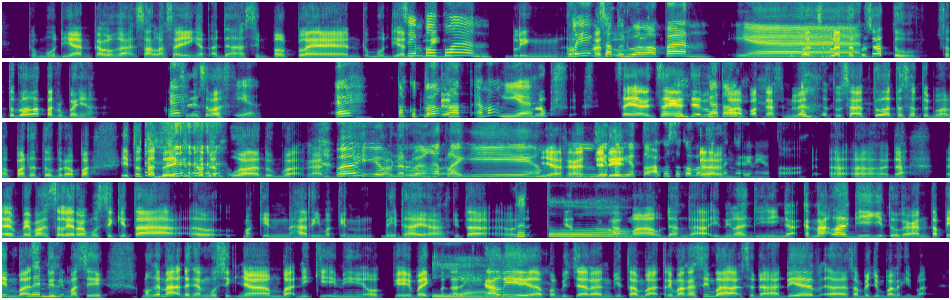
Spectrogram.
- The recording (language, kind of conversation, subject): Indonesian, podcast, Kapan terakhir kali kamu menemukan lagu yang benar-benar ngena?
- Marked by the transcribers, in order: laugh; laugh; tapping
